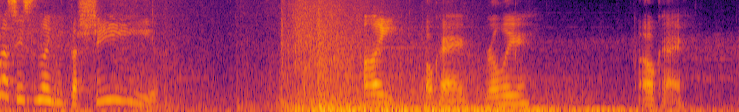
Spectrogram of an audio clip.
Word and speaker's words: Sidhe: I keep wanting to call him Sidhe, but I think it's an Irish word or something, and so it's not actually said, pronounced how it looks. It's like she or something.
